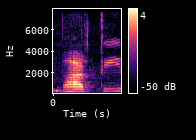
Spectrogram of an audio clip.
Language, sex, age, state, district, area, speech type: Hindi, female, 18-30, Madhya Pradesh, Seoni, urban, spontaneous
